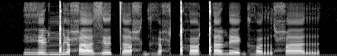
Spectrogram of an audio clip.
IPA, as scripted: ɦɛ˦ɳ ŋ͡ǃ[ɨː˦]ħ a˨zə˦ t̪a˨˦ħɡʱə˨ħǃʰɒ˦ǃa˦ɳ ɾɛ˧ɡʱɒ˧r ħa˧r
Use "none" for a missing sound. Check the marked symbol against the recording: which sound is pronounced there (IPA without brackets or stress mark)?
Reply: ɨ˦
